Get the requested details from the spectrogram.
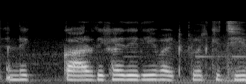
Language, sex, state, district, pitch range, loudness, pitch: Hindi, female, Uttar Pradesh, Budaun, 210-220 Hz, -16 LUFS, 215 Hz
